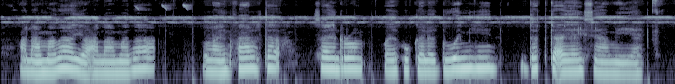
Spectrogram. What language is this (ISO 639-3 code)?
som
